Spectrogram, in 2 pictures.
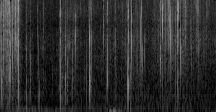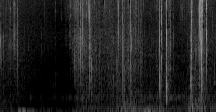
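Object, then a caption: Plastic bag filled with small foam beads. A round clear plastic bag full of tiny white foam beads is squeezed and crinkled with fingers and thumb. It gives dense, bright crinkling with sharp crackles and rustling bead shifts. The sound pauses briefly near the middle, then resumes.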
